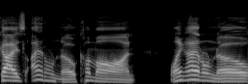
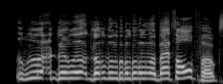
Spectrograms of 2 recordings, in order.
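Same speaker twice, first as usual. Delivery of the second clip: very high, bad squeaky cartoon voice, That's drawn out; 11 semitones higher, 4 dB louder than usual. Reading a chat joke aloud, then trying a bad Porky Pig impression. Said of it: "I can't do the Porky Pig thing".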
